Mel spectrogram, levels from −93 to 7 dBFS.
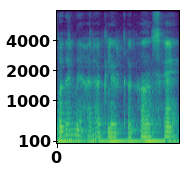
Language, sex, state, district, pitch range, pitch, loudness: Hindi, male, Jharkhand, Deoghar, 95-105 Hz, 100 Hz, -17 LUFS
